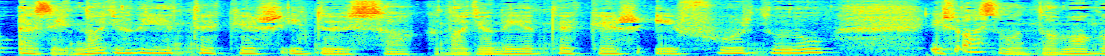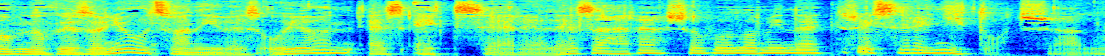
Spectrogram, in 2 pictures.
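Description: An elderly woman speaks with a deep, extremely husky voice full of creak. She talks reflectively in an interview, repeating phrases to stress her points. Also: darkish tone. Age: 80s. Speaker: sociologist interviewee.

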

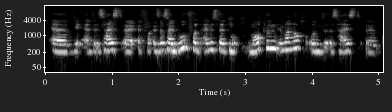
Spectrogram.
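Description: A woman co-hosting a podcast, a bit hoarse, chatting casually and rambling with many fillers and restarts. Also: fairly high pitch, normal speed, darkish tone. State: slightly hoarse. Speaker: podcast co-host. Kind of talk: casual chat.

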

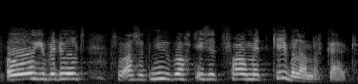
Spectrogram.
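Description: A woman's voice: fairly high pitch, big pitch swings, moderate pace, muffled recording. A woman playing a middle-aged housewife and mother in a radio play, chattering, fussy and easily distracted. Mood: fidgety, fussing. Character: chatty, fidgety mother and housewife posing for her son.

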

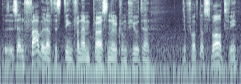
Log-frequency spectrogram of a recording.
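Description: A man's voice: fairly low pitch, moderate pace, natural voice. A man playing an inquisitive, wry journalist in a radio play, speaking in naturalistic, probing dialogue with an ironic edge. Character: inquisitive, wry male journalist with a sceptical streak. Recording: loud car and traffic noise.

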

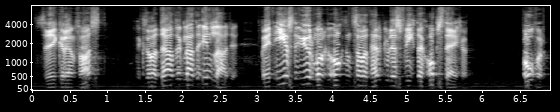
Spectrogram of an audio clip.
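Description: Casting: headquarters radio operator in a radio play, high, piercingly bright voice, formal and brisk. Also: male voice, big pitch swings, soft background music, heavily acted, poor audio. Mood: formal, obliging. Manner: formal radio procedure speech. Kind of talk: 1980s school radio drama acting.

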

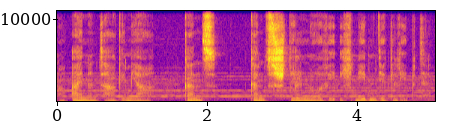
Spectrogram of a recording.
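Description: An actress playing a heartbroken, dying woman in an intimate radio drama monologue, speaking in halting, feverish, anguished whispers with repeated words. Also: deep voice, little pitch movement, vocal fry, soft background music. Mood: whispered pleading. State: feverish, weak, grieving. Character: heartbroken dying woman writing a farewell love letter.

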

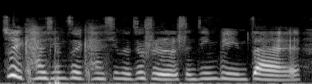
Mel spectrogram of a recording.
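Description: A woman's voice: high-pitched, steady tone, normal speed, a little mellow, no room sound. A woman working as a sound editor, chatting casually and playfully as she thinks aloud. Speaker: audio drama post-production sound editor. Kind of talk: casual chat.

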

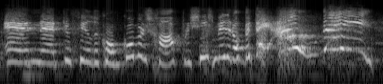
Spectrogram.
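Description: An actress playing a nervous, folksy housemaid who chatters hesitantly and deferentially, in old radio comedy style. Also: female voice, very high voice, big pitch swings, normal speed. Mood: frightened, pained. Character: nervous, fearful, chattering working-class housemaid. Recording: muffled, noisy old radio recording.

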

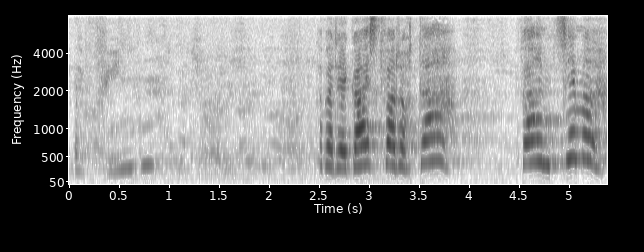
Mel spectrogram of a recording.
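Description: A woman playing a stubborn, resentful, frightened young girl in a radio play, intense and halting. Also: very high voice, animated, exaggerated voice. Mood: passionate, accusing. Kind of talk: German radio play acting. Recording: reverberant hall.

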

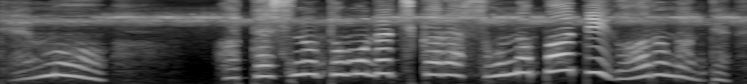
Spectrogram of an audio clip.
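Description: Very high, chirpy little girl. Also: a little fast, a little hiss or hum. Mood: puzzled, hesitant. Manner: childlike, expressive. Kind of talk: Japanese audio drama acting.

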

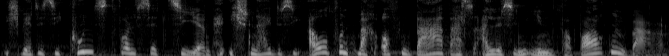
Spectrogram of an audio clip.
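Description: A ghoulish, overly courteous male stranger in an old radio play, with a low voice that swoops widely as it savors every grim detail. Faint tape hiss sits under the voice. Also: big pitch swings, measured pace. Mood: sly, macabre. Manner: smooth, mocking courtesy, relishing grim details. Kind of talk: classic radio drama acting.

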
